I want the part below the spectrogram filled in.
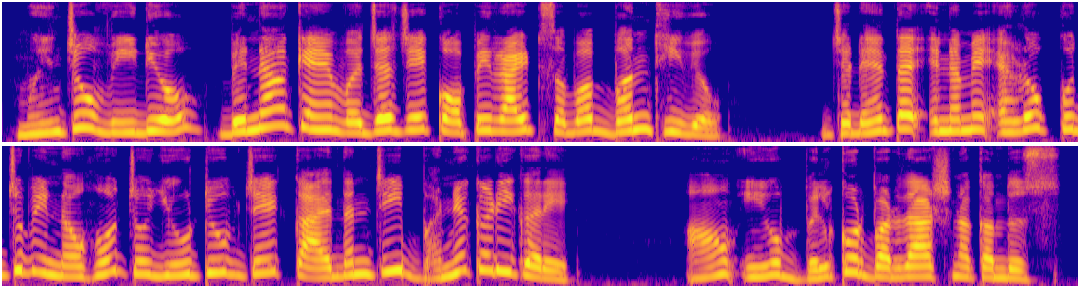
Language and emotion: Sindhi, angry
